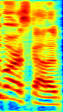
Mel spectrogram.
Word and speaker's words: Damariscotta: Damariscotta? – Damariscotta.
